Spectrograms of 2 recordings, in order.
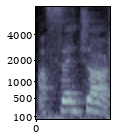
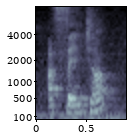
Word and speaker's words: Accenture: fronted by sabina then there is a kencha accenture account i'm not sure about the pronunciation but it's a double c e n t u r e as accenture fronted by one david morade david morada who's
